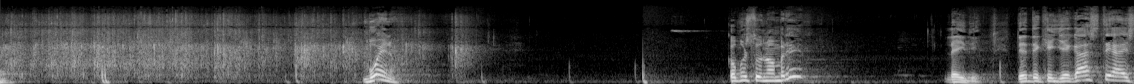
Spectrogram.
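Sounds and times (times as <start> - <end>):
audience applause: 0.0 - 4.9
speech: 3.6 - 4.1, 7.3 - 8.2, 9.5 - 11.3.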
